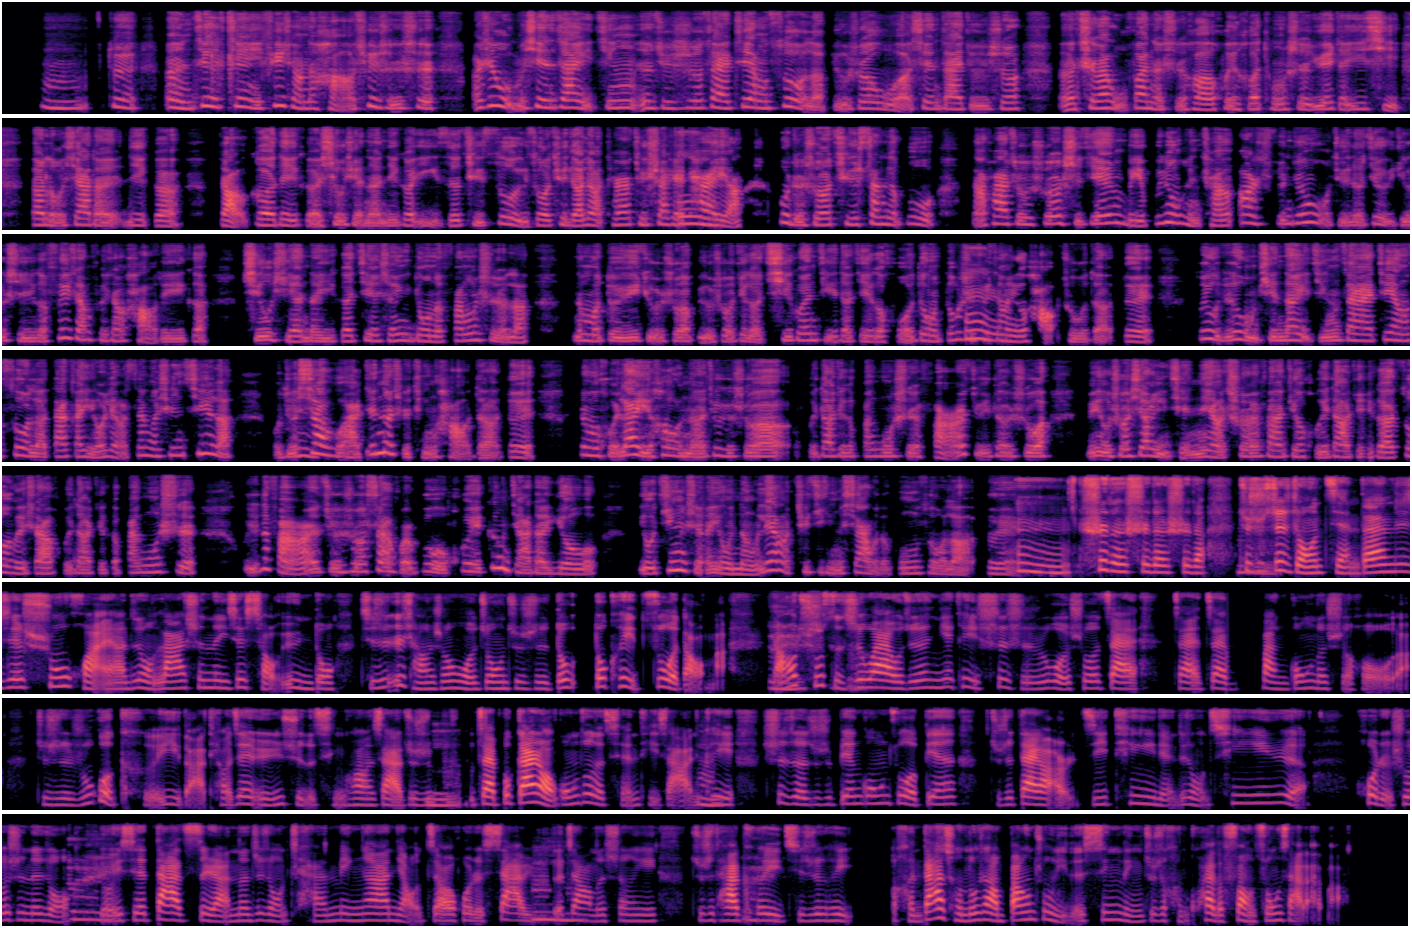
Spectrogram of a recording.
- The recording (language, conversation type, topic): Chinese, advice, 我怎样才能马上减轻身体的紧张感？
- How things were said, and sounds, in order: other background noise; "膝关节" said as "七关节"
